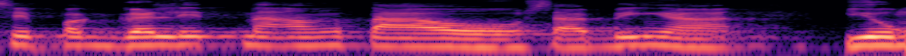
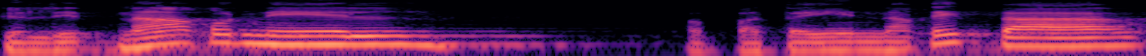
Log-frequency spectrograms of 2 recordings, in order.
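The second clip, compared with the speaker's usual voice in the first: lilting Ilonggo accent; 3 dB quieter than usual. Showing how Ilonggo people say things, in a sweet, slow Ilonggo lilt. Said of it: "mga Ilonggo daw to eh... Ang lambing pa eh... Dahan-dahan pa eh".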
